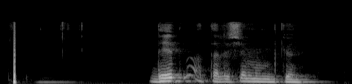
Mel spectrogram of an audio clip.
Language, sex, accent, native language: Uzbek, male, Samarqand, Uzbek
